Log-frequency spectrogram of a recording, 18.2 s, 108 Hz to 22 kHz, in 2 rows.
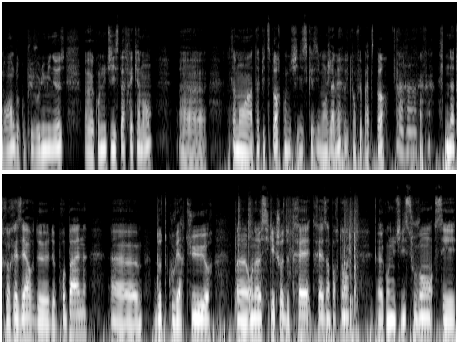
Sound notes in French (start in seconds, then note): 11.3 ahaha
